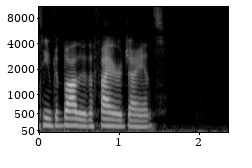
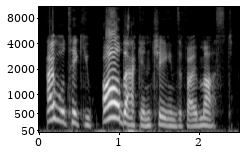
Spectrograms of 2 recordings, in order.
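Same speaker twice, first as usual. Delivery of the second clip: much louder, menacing threat; 11 dB louder than usual. Acted. Valkyrie captain loudly threatening everyone. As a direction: promise the chains hard.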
